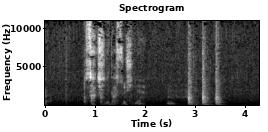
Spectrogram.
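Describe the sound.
Steady rain hisses softly in the background throughout, a constant wash of patter beneath a person's speech in the foreground.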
